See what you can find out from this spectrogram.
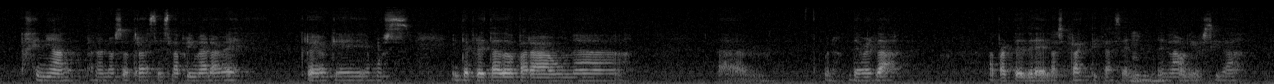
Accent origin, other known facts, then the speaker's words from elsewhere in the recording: Romania; Spanish is a second language; Yo vengo de Rumanía. Yo estudié traducción e interpretación en Rumanía también.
